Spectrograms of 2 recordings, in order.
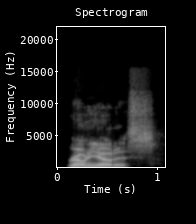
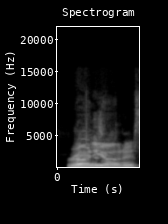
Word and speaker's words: Roiniotis: Ron Otis. Ron Otis.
